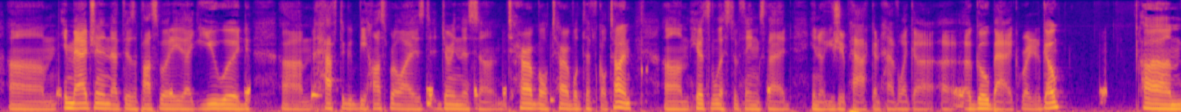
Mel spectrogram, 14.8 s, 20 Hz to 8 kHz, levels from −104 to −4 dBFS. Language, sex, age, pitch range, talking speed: English, male, 20-39, 110-135 Hz, 185 wpm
